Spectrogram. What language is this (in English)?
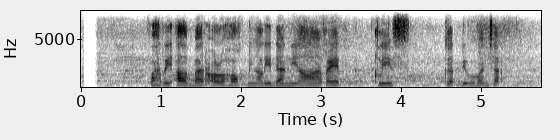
Sundanese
